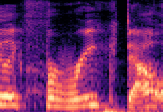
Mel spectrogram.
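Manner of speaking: ordinary delivery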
